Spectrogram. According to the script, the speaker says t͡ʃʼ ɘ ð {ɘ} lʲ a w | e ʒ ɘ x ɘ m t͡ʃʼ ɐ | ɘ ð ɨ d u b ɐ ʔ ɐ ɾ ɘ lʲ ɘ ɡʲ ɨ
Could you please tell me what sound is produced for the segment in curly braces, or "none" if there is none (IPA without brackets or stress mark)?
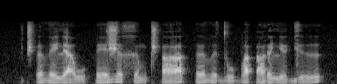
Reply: e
